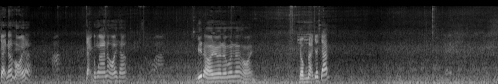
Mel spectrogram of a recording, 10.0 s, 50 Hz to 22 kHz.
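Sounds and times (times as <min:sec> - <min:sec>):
truck engine idling: 0:00.0 - 0:09.9.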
